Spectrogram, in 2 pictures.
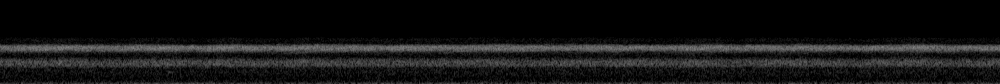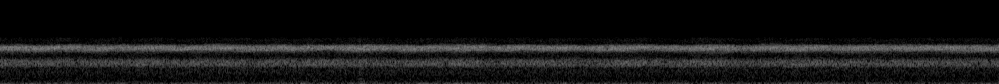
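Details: Spring wetland frogs croaking en masse in a live, unlooped recording: a continuous, unbroken droning trill at two stacked pitches that holds level throughout, with faint hiss beneath and no other clear sounds.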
